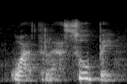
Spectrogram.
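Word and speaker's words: Coatlaxopeuh: Se cree que Nuestra Señora usó el término azteca, náhuatl, el cual es pronunciado Cuatlazupe, y suena extremadamente parecido a la palabra en español, Guadalupe.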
